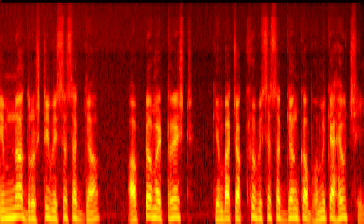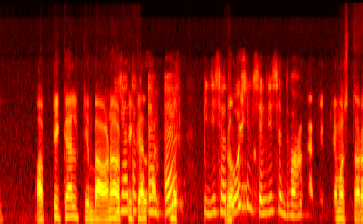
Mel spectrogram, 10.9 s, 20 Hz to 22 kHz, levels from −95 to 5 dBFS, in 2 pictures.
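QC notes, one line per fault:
7.65 to 8.23 s, speech suppressed in double talk: the speech dips by around 20 dB for about half a second. It's likely the echo canceller clamping down while the far side talks.
8.93 to 10.5 s, speech suppressed in double talk: a deeper cut, around 30 dB, lasting roughly a second and a half. Same likely cause: the canceller can't tell the speech from the echo, so it suppresses both.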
